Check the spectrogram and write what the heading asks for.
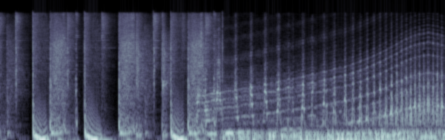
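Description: Drum and bass music from the Launchpad iOS app: heavy beat hits with a bass that glides downward on each one, giving way about halfway through to a steady bass under a rising synth sweep.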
